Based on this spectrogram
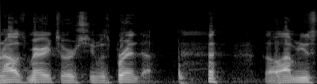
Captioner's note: laughing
